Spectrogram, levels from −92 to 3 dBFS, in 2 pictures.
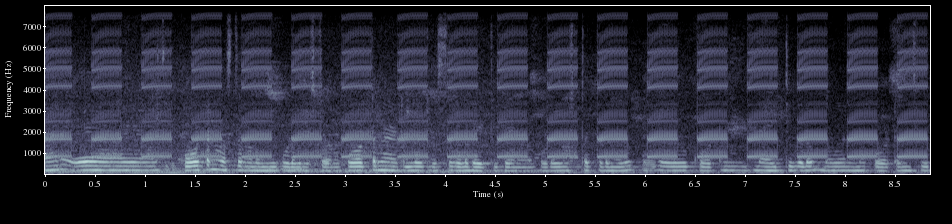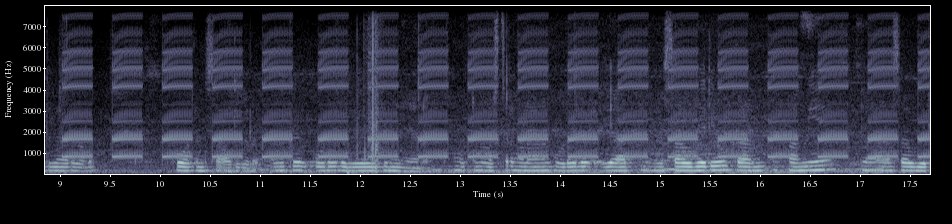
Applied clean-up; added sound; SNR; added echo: none; Alarm; 10 dB; none.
